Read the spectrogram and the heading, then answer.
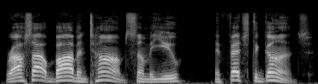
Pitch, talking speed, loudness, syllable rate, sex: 145 Hz, 225 wpm, -18 LUFS, 4.6 syllables/s, male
